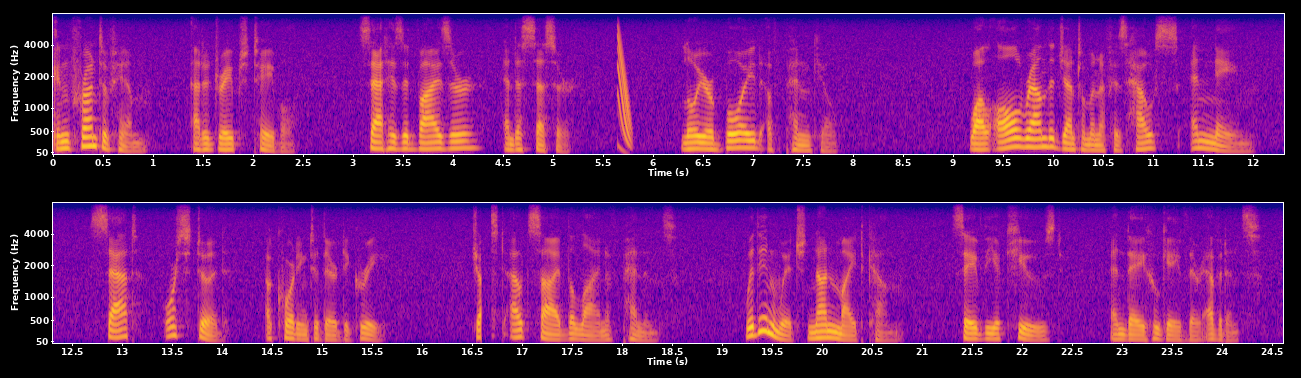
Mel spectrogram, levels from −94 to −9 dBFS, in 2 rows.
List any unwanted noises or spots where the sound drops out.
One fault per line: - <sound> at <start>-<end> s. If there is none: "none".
- chirp at 5.7-5.8 s
- dropout at 16.6-16.7 s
